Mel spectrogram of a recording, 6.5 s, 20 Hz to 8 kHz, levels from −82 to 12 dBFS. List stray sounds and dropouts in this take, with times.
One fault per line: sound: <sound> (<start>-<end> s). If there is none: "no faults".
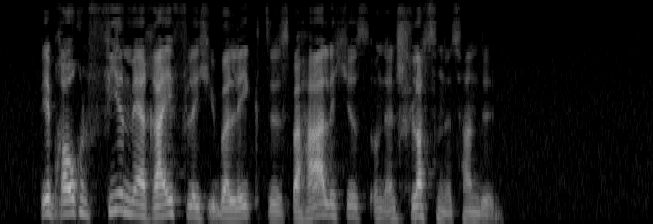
no faults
